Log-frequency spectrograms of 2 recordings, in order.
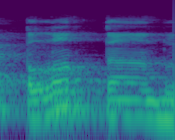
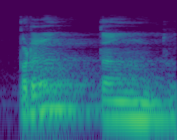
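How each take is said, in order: First: The word begins with a P and L cluster. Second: The word begins with a P and R cluster. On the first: This is the standard form. The speaker calls it right. "o certo é plantando" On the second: This is how country people talk. The speaker calls it wrong. "a forma que as pessoas ... que moram na roça falam"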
